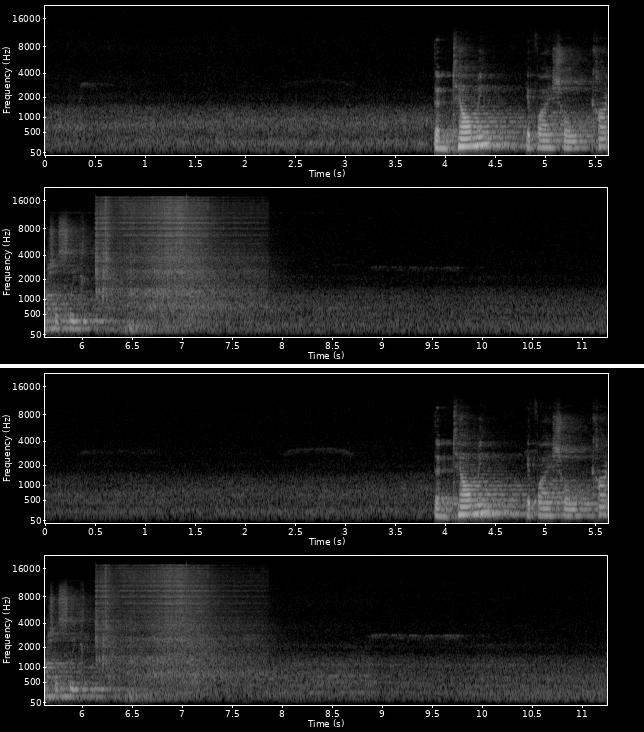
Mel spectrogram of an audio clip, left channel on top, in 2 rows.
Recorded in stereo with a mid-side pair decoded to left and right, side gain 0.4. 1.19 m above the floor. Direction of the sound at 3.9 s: 65° left.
